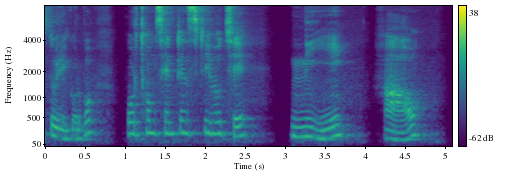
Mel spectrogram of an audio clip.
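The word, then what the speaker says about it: 你好: প্রথম সেন্টেন্সটি হচ্ছে নি হাউ নি মানে হচ্ছে তুমি বা আপনি হাও মানে হচ্ছে ভালো তাহলে একত্রে নি হাও এইযে এখানে দুটি থার্ড টোন এজন্য প্রথমটিকে সেকেন্ড টোনে বলতে হবে উচ্চারণটা হবে নি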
